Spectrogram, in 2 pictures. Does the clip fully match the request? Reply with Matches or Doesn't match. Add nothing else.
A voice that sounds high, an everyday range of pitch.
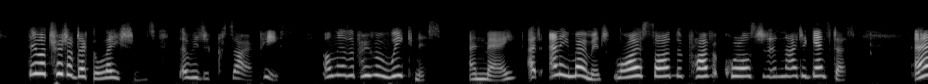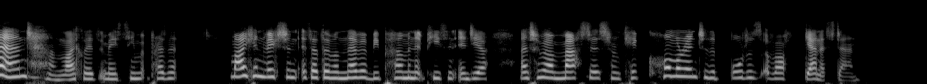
Doesn't match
